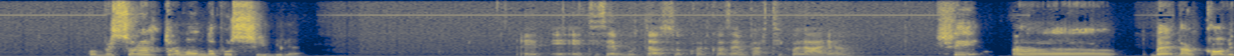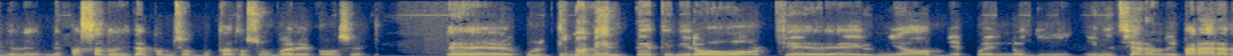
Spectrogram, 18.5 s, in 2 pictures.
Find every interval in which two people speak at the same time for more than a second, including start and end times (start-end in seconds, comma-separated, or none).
none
